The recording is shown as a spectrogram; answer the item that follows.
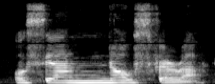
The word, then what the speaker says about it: Oceanosfera: And Oceanosfera is spelled ocean and then an O-S-F-E-R-A. Oceanosfera is how you say it in English.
